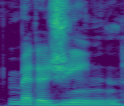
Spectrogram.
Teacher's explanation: The Colombians, the double L sound is a J instead of a Y.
